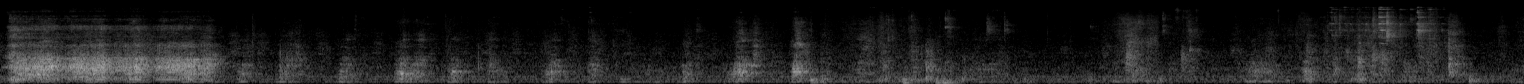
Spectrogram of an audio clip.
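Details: Boston Terrier growling and snorting while playing tug-of-war with a rope indoors; rough bursts of growls and snorts recur irregularly, with a louder stretch at the start and scuffling noise throughout.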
